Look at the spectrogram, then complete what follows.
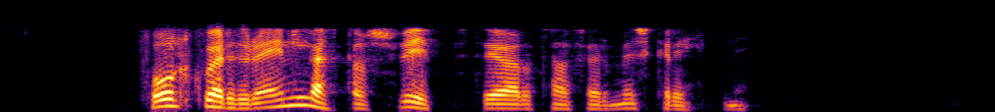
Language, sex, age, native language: Icelandic, male, 30-39, Icelandic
